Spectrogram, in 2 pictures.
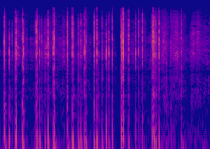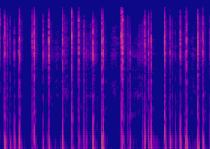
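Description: Fingernails rapidly tap and scratch the printed surface of an upright cardboard dark chocolate box held in both hands. The quick taps are dry, deep thumps with bright clicking edges, and a brief stretch of rough, hissy scratching runs through the middle. Each tap dies away almost at once.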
